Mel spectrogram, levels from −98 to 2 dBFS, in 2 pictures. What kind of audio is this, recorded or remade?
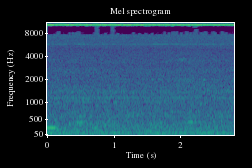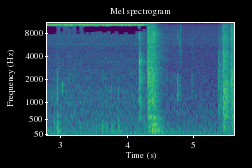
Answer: recorded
